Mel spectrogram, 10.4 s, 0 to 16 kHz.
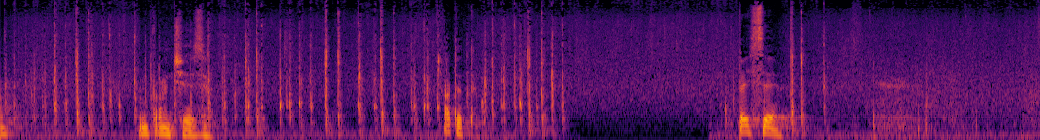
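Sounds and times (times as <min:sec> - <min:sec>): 
light taps and clicks: 0:00.0 - 0:05.7, 0:07.2 - 0:08.3
rain falling: 0:00.0 - 0:10.3
speech: 0:01.4 - 0:02.4, 0:04.4 - 0:04.9, 0:07.4 - 0:08.0.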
